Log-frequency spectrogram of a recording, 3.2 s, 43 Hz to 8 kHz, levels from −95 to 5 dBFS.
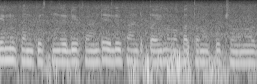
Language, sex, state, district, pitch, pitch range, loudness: Telugu, female, Andhra Pradesh, Srikakulam, 175 Hz, 170-180 Hz, -17 LUFS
